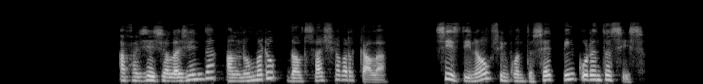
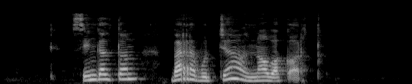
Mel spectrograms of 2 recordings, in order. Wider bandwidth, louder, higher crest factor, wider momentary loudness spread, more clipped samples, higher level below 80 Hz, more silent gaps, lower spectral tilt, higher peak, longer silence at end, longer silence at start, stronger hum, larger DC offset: second, 7.6 kHz vs 11.5 kHz; first, -19 LUFS vs -24 LUFS; about the same, 20 dB vs 18 dB; second, 7 LU vs 11 LU; neither; first, -62 dBFS vs -68 dBFS; first, 3.90-4.35 s, 5.56-5.63 s vs none; about the same, -6.5 dB/octave vs -5.5 dB/octave; first, 0 dBFS vs -6 dBFS; second, 0.6 s vs 1.05 s; first, 1.2 s vs 0.75 s; neither; neither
